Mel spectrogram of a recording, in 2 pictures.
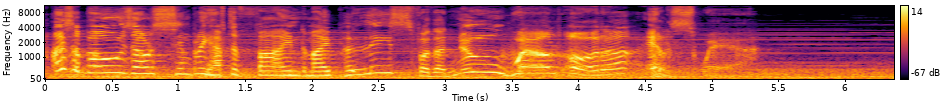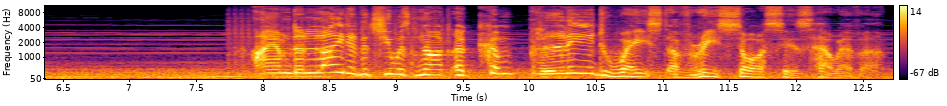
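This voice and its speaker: An actor playing a flamboyant, ancient mastermind villain in a video game, pompous, grandiose and mock-polite with theatrical delivery. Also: male voice, extremely high pitch, very animated, a little slow, vocal fry, hardly any pauses, music in the background, heavily acted.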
